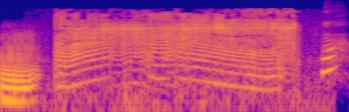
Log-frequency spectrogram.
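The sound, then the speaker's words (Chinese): A long, buzzy fart blast used as a comic fart-cannon attack in a fight, holding a wavering tone for over two seconds and ending with a brief squeaky blip. “放屁炮。”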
